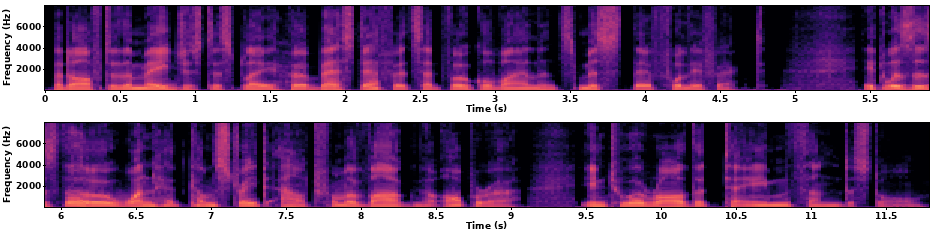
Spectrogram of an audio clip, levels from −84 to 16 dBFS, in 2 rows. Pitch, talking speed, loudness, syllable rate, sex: 145 Hz, 170 wpm, -18 LUFS, 4.7 syllables/s, male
